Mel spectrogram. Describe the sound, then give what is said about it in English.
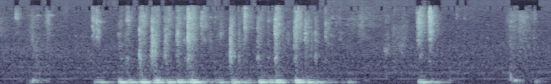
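Bursts of keystrokes on a computer keyboard as a name is typed, with many quick taps in uneven runs and short pauses between them, and no talking. “I'll type it in.”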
